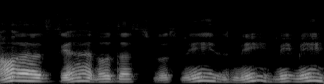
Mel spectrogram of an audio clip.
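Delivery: soft, halting, stumbling, repetitive broken English. Retelling how a man who didn't know much english answered: imitating someone with little english. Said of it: "he didn't know much English".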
